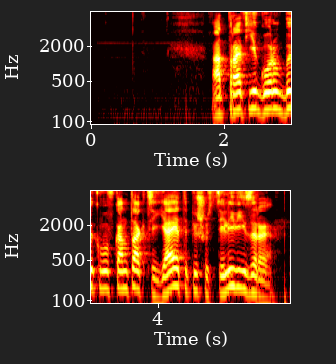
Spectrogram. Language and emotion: Russian, angry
